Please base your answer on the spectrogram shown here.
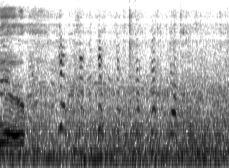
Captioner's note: making monkey noises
